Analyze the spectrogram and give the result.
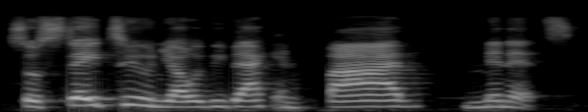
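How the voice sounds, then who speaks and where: A woman's voice: mid-range voice, normal speed, fairly bright tone. A woman hosting a live-stream interview over a video call, upbeat and speaking straight to her viewers. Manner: upbeat, addresses viewers directly. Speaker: host.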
